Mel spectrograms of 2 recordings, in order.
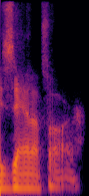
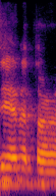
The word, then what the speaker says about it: Xanathar: possible it might be xanafar who's xanathar other than like the person who it's a beholder because it's pronounced like a z but it's an x yeah okay right yeah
